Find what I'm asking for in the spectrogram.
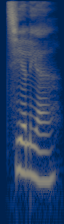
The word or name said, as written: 接连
